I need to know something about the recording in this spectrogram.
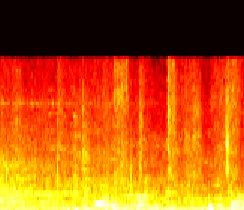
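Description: Indistinct voices talking over a steady low rumble of vehicle traffic.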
